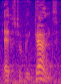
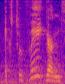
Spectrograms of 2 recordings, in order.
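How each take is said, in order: First: The stress is on the fourth syllable. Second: The stress is on the third syllable. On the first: "And last syllable" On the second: "Third syllable"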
